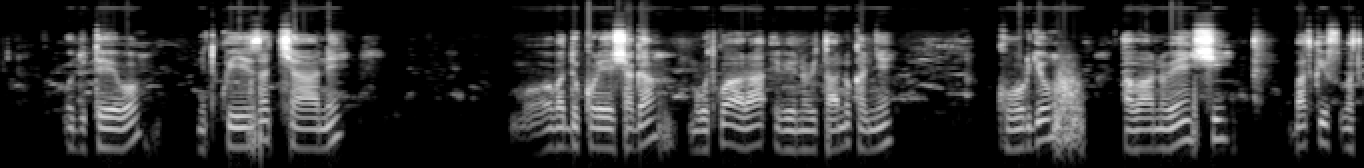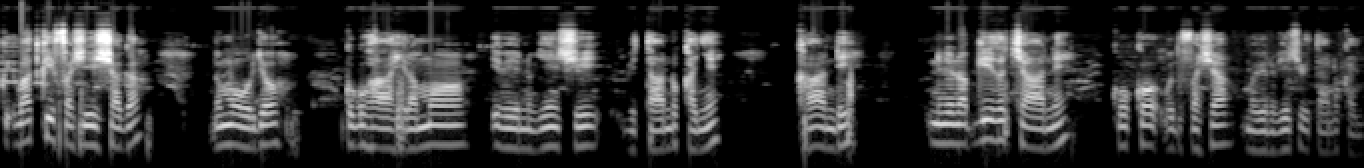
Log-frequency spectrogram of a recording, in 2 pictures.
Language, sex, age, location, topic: Kinyarwanda, male, 36-49, Musanze, government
